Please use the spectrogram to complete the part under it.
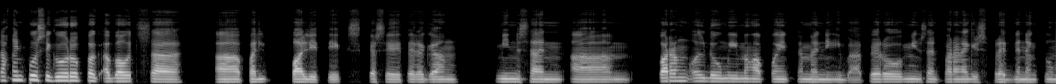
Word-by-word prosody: Sa'kin 200 +2 +1
po 210 0 +5
siguro 180 -2 +5
'pag 170 -2 +3
about 145 0 +4
sa, 120 -2 +2 0.3
ah, 120 0 +4
pal 125 0 +1 0.2
politics 120 -2 +1
kasi 115 -1 -2
talagang 115 0 -1 0.4
minsan, 120 -3 0
um, 115 -1 -2 0.2
parang 165 +2 +3
although 145 0 -1
may 140 0 0
mga 135 -1 -1
point 125 -1 -3
naman 115 -1 -1
yung 115 0 -2
iba, 110 -1 -8
pero 120 0 0
minsan 125 0 -2
parang 120 0 -2
nag-spread 115 0 -5
na 115 - -1
ng 110 - -7
too 115 -2 -5
120 Hz, 160 wpm, -22 LUFS, 115-140 Hz, 0.4 s, po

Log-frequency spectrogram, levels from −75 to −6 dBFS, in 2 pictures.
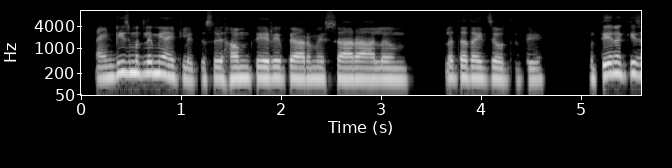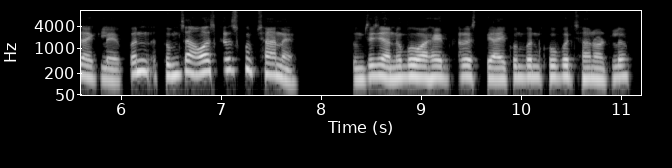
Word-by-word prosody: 90sमधले 205 +7 +1
मी 200 -1 +3
ऐकलेत. 150 -6 -1
जसे, 145 +2 -2
हम 150 +1 +2
तेरे 150 0 +3
प्यार 145 -1 +1
में 145 0 -2
सारा 140 -1 +1
आलम, 140 -1 -1 0.4
लता 150 +1 +1
ताईचं 145 -1 0
होतं 135 -1 -6
ते. 135 0 -3 0.5
मग 145 - -5
ते 185 +2 +5
नक्कीच 190 0 -2
ऐकलंय. 145 -6 -1
पण 225 +3 +2 0.2
तुमचा 185 +5 +2
आवाज 215 +3 +4
खरंच 245 0 -2
खूप 250 -2 -3
छान 180 -6 +1
आहे. 120 -4 -2 0.6
तुमचे 140 +4 -1
जे 170 - +3
अनुभव 155 +2 +4
आहेत, 155 0 +3
खरंच 160 -1 0
ते 150 - +1
ऐकून 145 +2 0
पण 160 -1 +1
खूपच 160 0 0
छान 145 0 0
वाटलं. 150 +4 -1
150 Hz, 195 wpm, -23 LUFS, 140-170 Hz, 0.6 s, ते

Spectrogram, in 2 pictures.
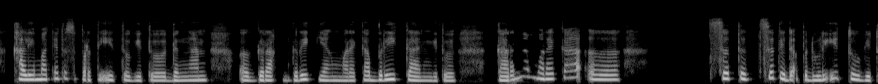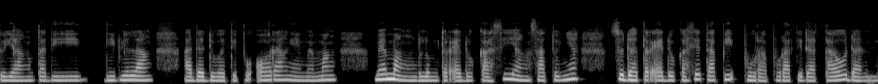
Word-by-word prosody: kalimatnya 230 +2 +4
itu 280 - -7
seperti 205 -5 -5
itu 205 - -6
gitu, 180 - -4 0.2
dengan, 190 +1 +1 0.4
e - - -3
gerak-gerik 195 +3 0
yang 185 -1 -1
mereka 180 +3 -2
berikan 215 -3 +2
gitu. 175 - -7 0.5
Karena 210 - +1
mereka, 250 +4 +1 0.2
eee, 220 -1 +3 1.0
setid 265 -2 +2 0.2
setidak 250 -9 +1
peduli 195 0 +1
itu, 275 -2 -9
gitu, 185 0 -1
yang 180 -1 0
tadi, 185 0 -2 0.5
dibilang, 195 +1 +3 0.4
ada 180 +1 +2
2 180 -1 +2
tipe 190 - -5 0.2
orang 210 +1 +1
yang 185 - -1
memang 200 +4 +1 0.5
memang 235 -3 +9
belum 180 0 +1
teredukasi, 175 0 -2
yang 195 -3 +1
satunya, 190 +5 +1 0.4
sudah 215 -3 +6
teredukasi 190 0 -1
tapi 195 +3 -1 0.2
pura-pura 180 -1 -2
tidak 175 -1 -1
tahu, 185 +2 +2
dan, 180 -4 0
195 Hz, 140 wpm, -24 LUFS, 185-220 Hz, 1.0 s, memang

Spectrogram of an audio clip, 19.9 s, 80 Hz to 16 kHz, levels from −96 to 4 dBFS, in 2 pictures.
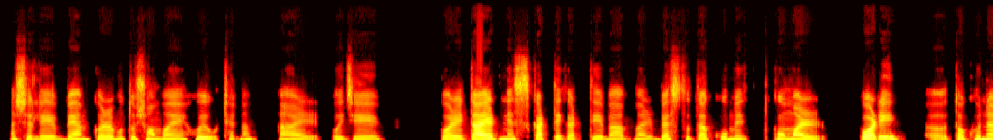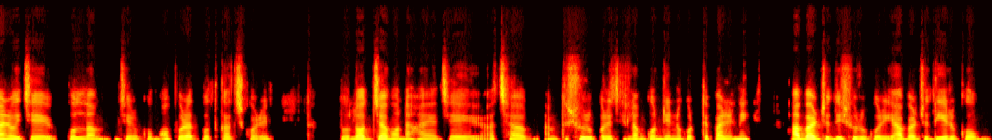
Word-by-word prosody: আসলে 205 -2 +1 0.2
ব্যায়াম 200 0 +3
করার 205 -1 +3
মতো 210 +1 -4
সময় 195 -2 +1 0.2
হয়ে 215 -3 +3
ওঠে - - -8
না। 230 - -3 0.4
আর 180 -1 0 0.3
ঐযে 195 0 -2 0.8
পরে 195 -1 +4
টায়ার্ডনেস 200 +1 +8 0.2
কাটতে, 195 -1 +2
কাটতে 185 +1 -4
বা, 180 - 0
আপনার 190 -1 -5
ব্যস্ততা 195 +2 0
কমে 200 -1 0 0.4
কমার 195 -2 +4 0.6
পরে 180 -5 +8 0.5
অ - - -3 0.2
তখন 220 +2 +2
আর 200 - +5
ঐযে 190 -1 -1 0.3
বললাম, 180 -3 -1 0.3
যেরকম 180 +3 -7
অপরাধবোধ 190 -3 -2
কাজ 160 0 -4
করে। - - -6 0.7
তো 190 - -5
লজ্জা 200 0 +4
মনে 175 - -2
হয় 170 0 -4
যে, 175 - -4 0.4
আচ্ছা 185 - 0 0.3
আমি 185 - -5
তো - - -7
শুরু 215 -2 +3
করেছিলাম, 185 0 -3
continue 185 -1 -1
করতে 180 -1 -5
পারিনি। 160 - +2 0.5
আবার 195 +1 +8
যদি 200 +1 0
শুরু 195 -3 -1
করি 175 0 -2
আবার 180 0 0
যদি 195 +2 -4
এরকম 180 -1 -3
195 Hz, 150 wpm, -22 LUFS, 185-200 Hz, 0.8 s, টায়ার্ডনেস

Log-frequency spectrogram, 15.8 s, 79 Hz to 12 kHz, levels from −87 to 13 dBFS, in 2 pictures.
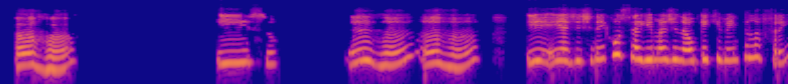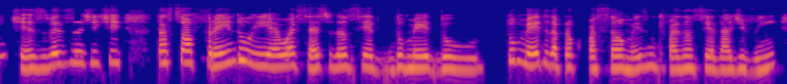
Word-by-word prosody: Aham. 225 -2 +2 1.4
Isso, 285 -1 -2 0.7
aham, 275 -3 +1 0.2
aham, 260 +1 -1 0.5
e 305 -2 +1
e 330 - +5
a 325 - +5
gente 325 +1 -1
nem 355 +1 0
consegue 405 -5 +5
imaginar 345 -2 +5
o 315 - -5
que 350 +1 +3
que 350 0 -1
vem 330 +1 -3
pela 395 +2 -1
frente. 320 - -5
Às 205 0 -1
vezes, 250 +6 +2
a 285 0 -4
gente 285 +2 -3 0.3
tá 280 0 -1
sofrendo, 290 +1 +2
e 240 -3 -1
é 220 -1 +1
o 230 +1 +3
excesso 225 -2 -2
da 225 - +1
ansie- 225 0 -2
do 185 +4 -4
medo 205 -2 -1 0.2
do 315 -2 -3
medo, 260 -3 +4
da 240 -2 +4
preocupação 210 -1 -2
mesmo, 205 +4 -3
que 205 - -14
faz 195 0 -2
a - - 0
ansiedade 200 -1 -3
vim, 190 +5 -5
250 Hz, 155 wpm, -24 LUFS, 210-310 Hz, 1.4 s, e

